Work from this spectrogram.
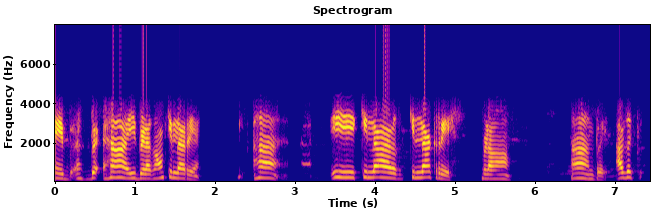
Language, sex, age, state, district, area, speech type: Kannada, female, 60+, Karnataka, Belgaum, rural, conversation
